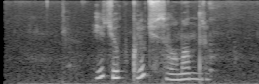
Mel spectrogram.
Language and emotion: Russian, neutral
